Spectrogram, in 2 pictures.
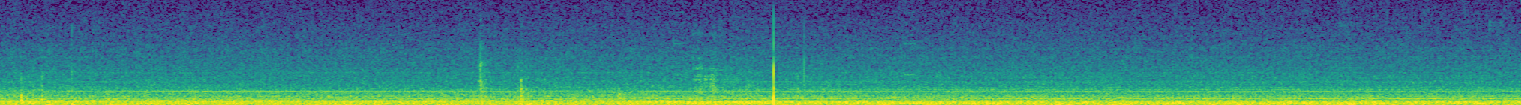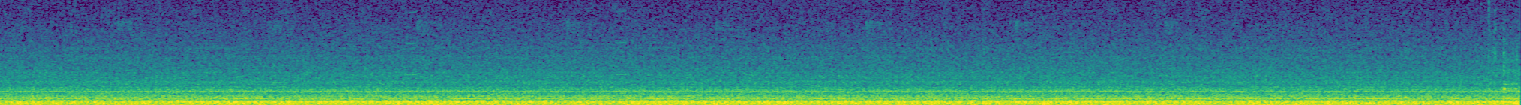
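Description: Steady electrical hum with a constant whine from the car-audio amplifier test bench, and one sharp click about five seconds in.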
